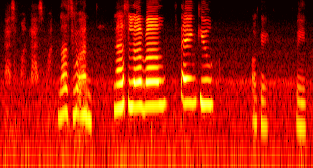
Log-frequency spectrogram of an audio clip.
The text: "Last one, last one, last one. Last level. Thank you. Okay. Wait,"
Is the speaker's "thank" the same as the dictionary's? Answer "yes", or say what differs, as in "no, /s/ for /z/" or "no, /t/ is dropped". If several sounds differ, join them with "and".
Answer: no, /t/ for /θ/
